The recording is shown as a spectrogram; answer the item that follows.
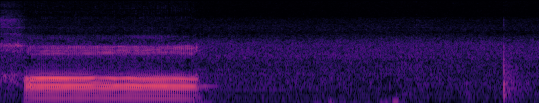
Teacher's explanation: خا، خا کو بھی ایک الف کے برابر کھینچ کر پڑھیں گے، اور خا کا مخرج، خا کی ادائیگی کی جگہ وہ حلق کا اوپر والا حصہ ہے جو منہ کی طرف ہے، وہاں سے خا ادا ہوگا، خا۔ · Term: حرف خا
